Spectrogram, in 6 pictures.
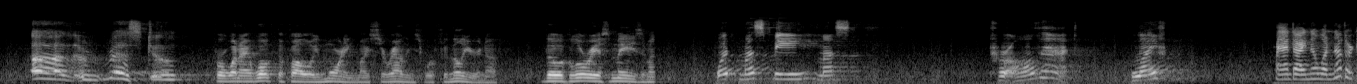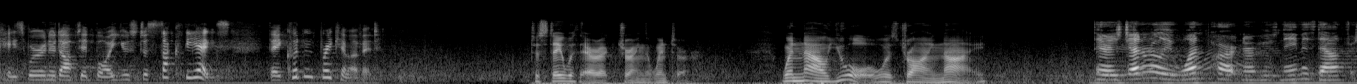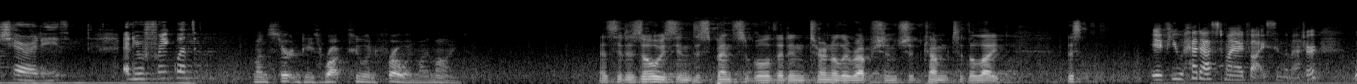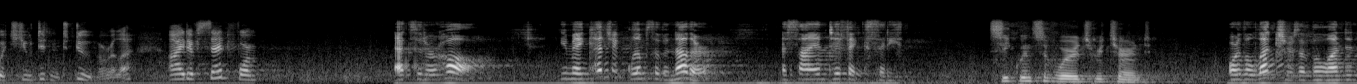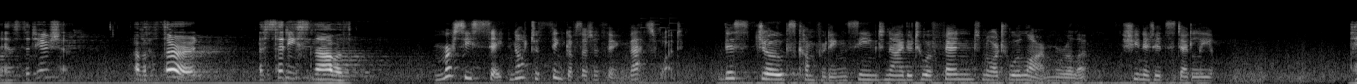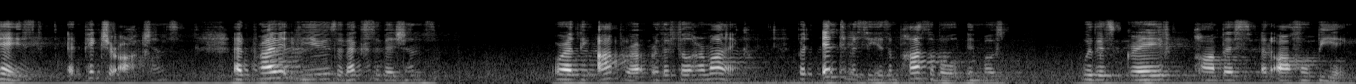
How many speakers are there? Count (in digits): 6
